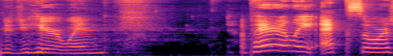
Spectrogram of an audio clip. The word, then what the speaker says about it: XOR: in this conversation did you hear wind apparently exor pronounced X or how do you pronounce it anyway no they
